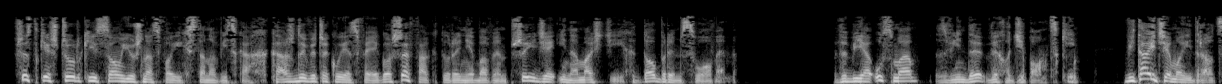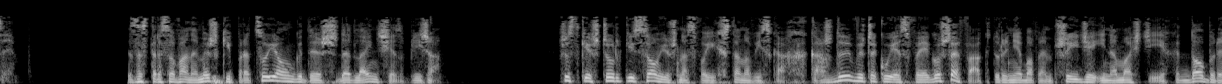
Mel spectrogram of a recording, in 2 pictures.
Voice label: 波兰语男, 外语; 小语种

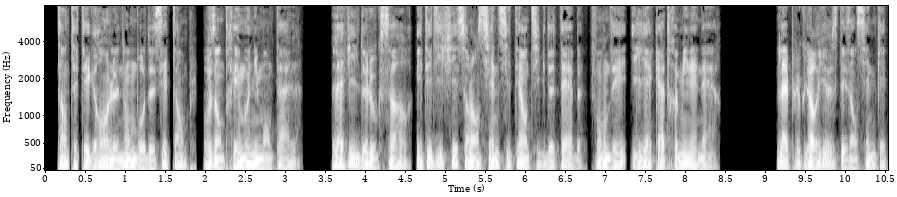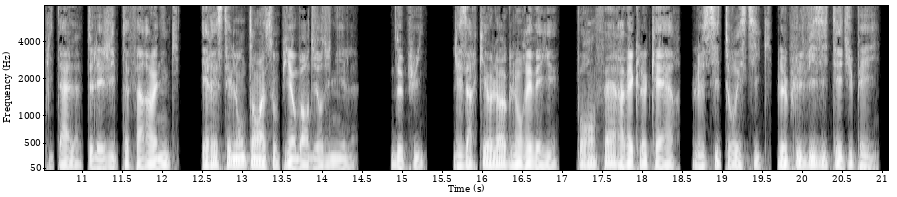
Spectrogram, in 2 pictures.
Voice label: 法语男, 外语, 小语种

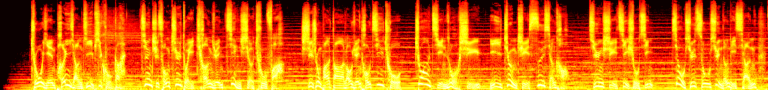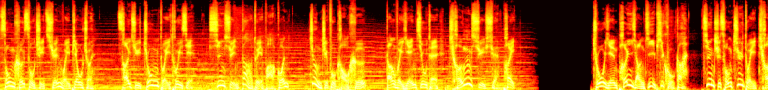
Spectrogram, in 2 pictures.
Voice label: 专题 政府 部队 激情

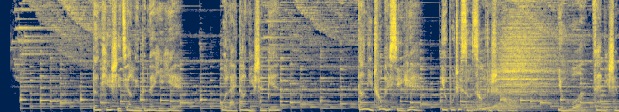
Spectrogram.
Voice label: 广告 银行 优雅; 中国农业银行

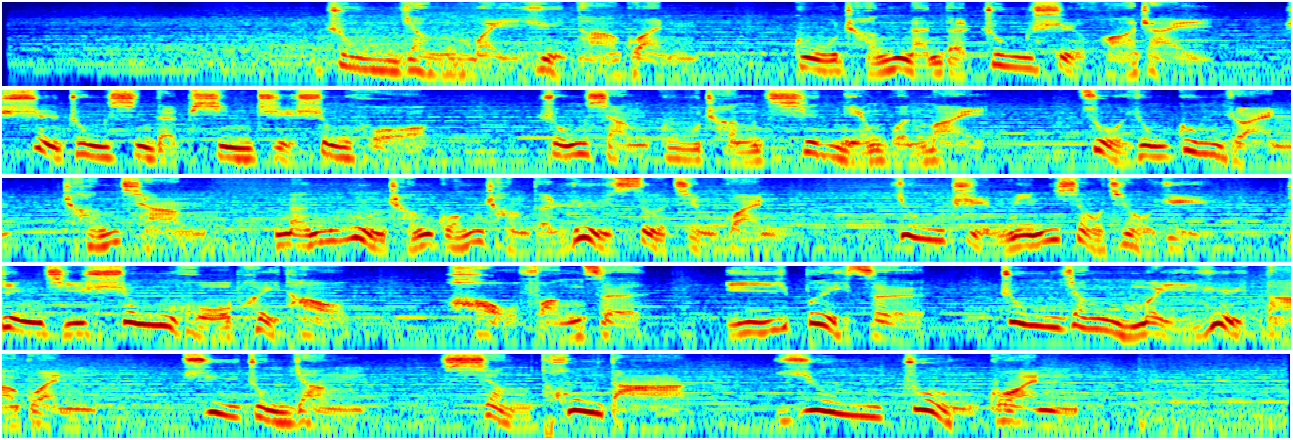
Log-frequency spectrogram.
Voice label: 广告, 地产, 大气; 中央美域

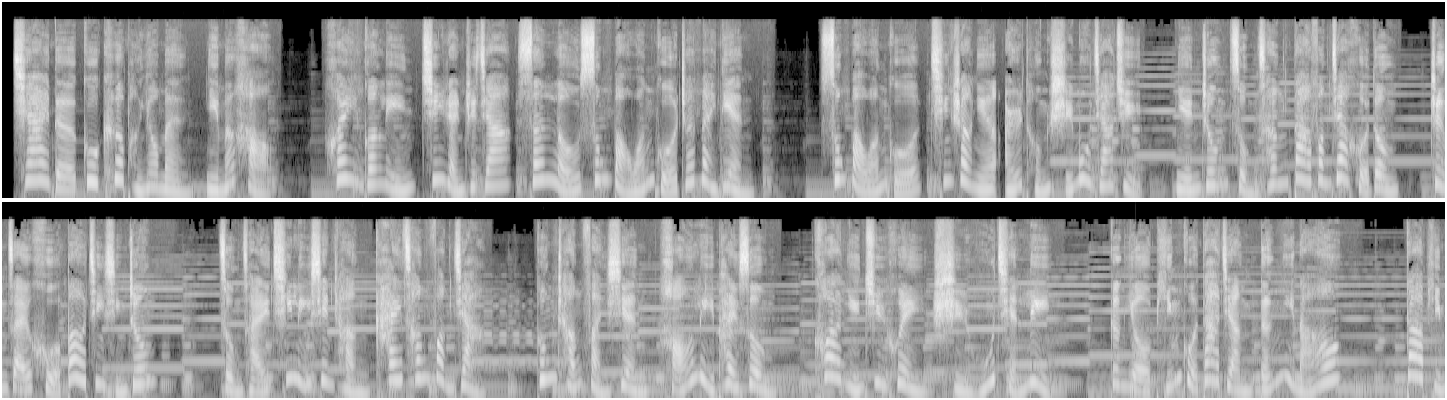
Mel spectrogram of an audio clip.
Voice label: 广播提示 店内广播 亲切; 居然之家店内广播

